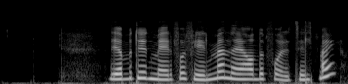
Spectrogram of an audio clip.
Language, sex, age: Norwegian, female, 28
